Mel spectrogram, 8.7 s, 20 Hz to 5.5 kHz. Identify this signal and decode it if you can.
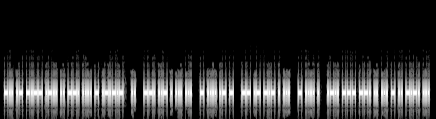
Morse code, heard as a keyed tone, about 50 wpm, 600 Hz. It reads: DAYLIGHT. I GUESS THAT MAKES THE LOGISTICS
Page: Never 49wpm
